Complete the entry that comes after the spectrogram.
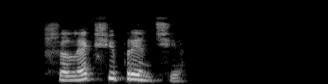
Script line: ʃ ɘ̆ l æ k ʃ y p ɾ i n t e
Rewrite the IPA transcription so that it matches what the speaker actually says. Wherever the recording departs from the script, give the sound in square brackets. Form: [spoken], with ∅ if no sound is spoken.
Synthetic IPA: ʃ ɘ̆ l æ k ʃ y p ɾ [e] n [t͡ɕ] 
